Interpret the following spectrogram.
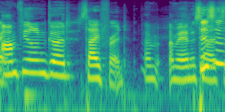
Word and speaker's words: Seyfried: the thing i d i go back and forth from saying it right and wrong like sometimes i like say the wrong pronunciation and then i just flip seifried ciphered but i there are times when my brain just forgets and i say it the wrong way and then i'm like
